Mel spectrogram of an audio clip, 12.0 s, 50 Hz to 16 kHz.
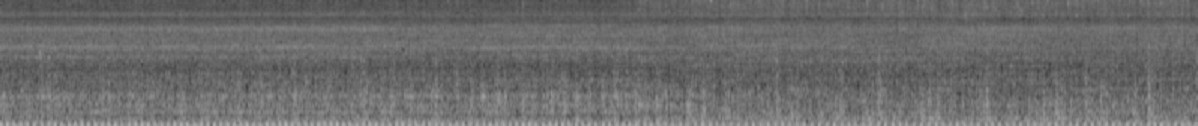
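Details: Honda CB190R motorcycle engine noise at idle: a steady idle with a rapid ticking layered over the low exhaust thrum, an abnormal noise whose source isn't clear.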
